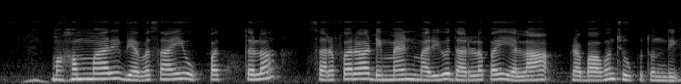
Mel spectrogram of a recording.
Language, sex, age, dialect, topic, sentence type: Telugu, female, 25-30, Utterandhra, agriculture, question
